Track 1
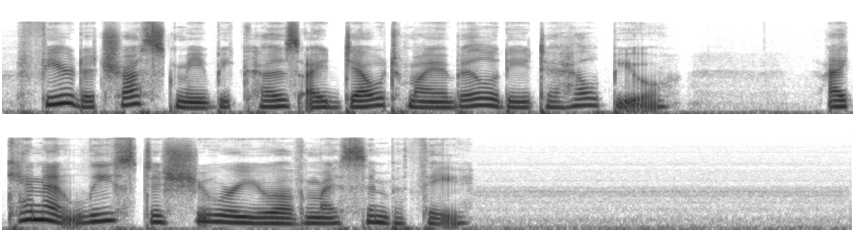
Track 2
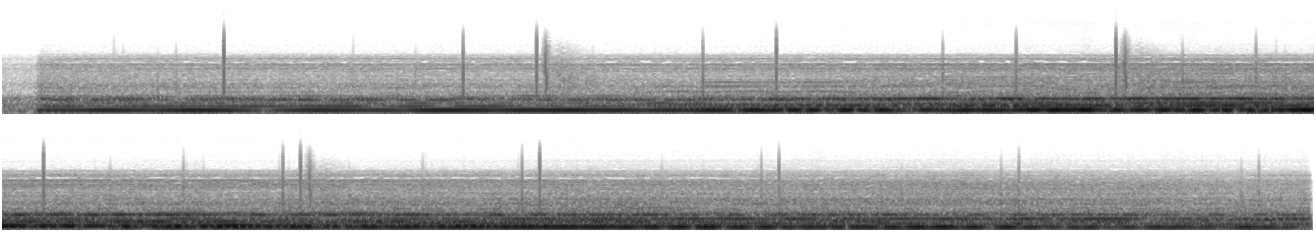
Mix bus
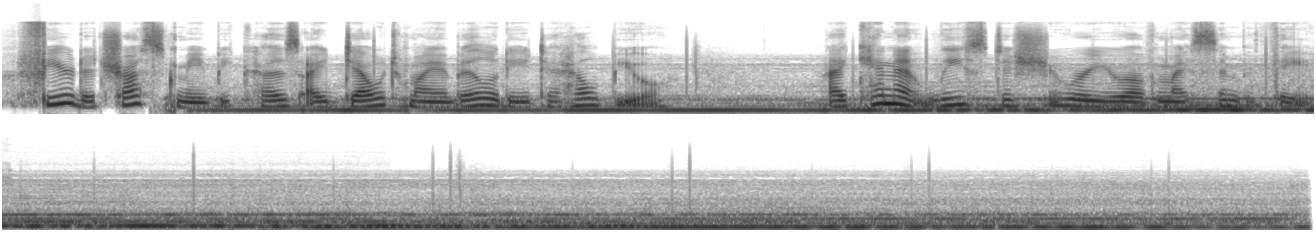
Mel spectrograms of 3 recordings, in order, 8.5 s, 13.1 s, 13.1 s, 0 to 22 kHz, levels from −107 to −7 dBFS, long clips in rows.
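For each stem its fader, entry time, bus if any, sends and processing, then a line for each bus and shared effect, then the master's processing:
−2.0 dB, 0.00 s, no send, Butterworth high-pass 200 Hz 48 dB per octave; high-shelf EQ 4,200 Hz −9 dB; speech leveller 2 s
−11.5 dB, 0.75 s, no send, no processing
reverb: not used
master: background raised ahead of every attack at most 140 dB per second

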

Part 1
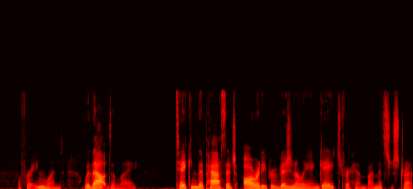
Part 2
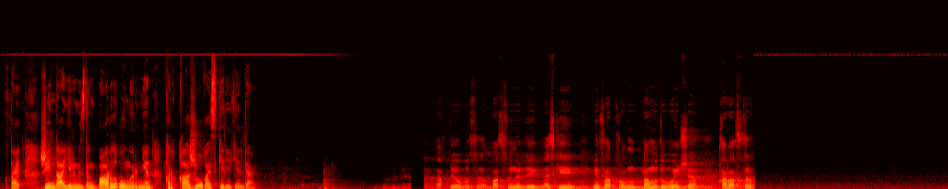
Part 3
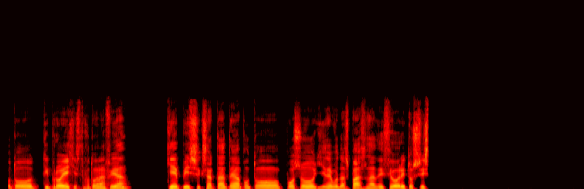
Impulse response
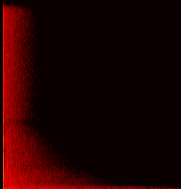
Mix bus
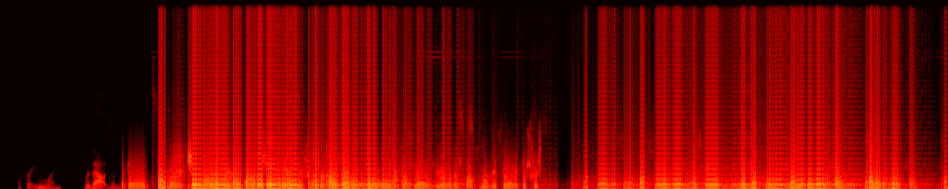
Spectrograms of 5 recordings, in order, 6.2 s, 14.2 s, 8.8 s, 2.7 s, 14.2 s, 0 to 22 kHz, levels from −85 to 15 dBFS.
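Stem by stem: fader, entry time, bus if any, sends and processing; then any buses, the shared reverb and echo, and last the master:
−11.5 dB, 0.00 s, bus A, no send, echo send −12.5 dB, high shelf with overshoot 5,900 Hz +13.5 dB, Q 1.5
+1.0 dB, 2.20 s, no bus, no send, echo send −8 dB, treble cut that deepens with the level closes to 450 Hz, closed at −22 dBFS; noise gate with hold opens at −54 dBFS; ring modulator with a square carrier 300 Hz
+0.5 dB, 1.70 s, bus A, no send, no echo send, sub-harmonics by changed cycles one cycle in 2, inverted; flanger 1.4 Hz, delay 1.4 ms, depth 8 ms, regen +78%
bus A: 0.0 dB, band-pass filter 170–2,700 Hz; downward compressor 6 to 1, threshold −31 dBFS, peak gain reduction 11 dB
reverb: not used
echo: repeating echo 1,118 ms, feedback 18%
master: no processing

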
